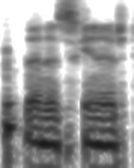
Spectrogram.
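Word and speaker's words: Lynyrd Skynyrd: It's Leonard Skinner with pronounced Leonard Skinner.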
